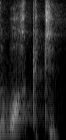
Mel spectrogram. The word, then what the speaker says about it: walked: L is silent and the past becomes walked. Notice here D it is pronounced T. It is spelled D but pronounced T.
